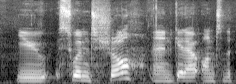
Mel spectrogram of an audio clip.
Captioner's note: none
